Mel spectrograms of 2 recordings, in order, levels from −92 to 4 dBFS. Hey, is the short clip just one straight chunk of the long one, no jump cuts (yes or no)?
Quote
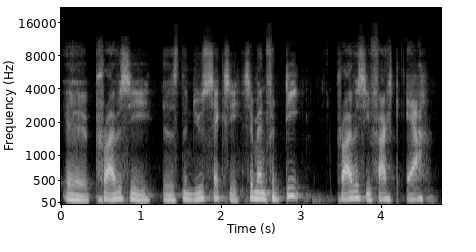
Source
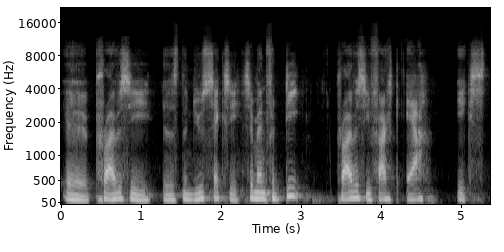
yes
